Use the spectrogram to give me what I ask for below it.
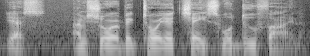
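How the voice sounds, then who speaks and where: In a video game drama, a male actor with a darkish tone plays a stern, middle-aged high school principal. His manner is measured and officious, and he sounds stern and disappointed.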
